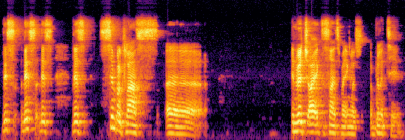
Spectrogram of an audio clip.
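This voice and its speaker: An Indonesian-accented man from Flores talks through an informal lecture in English, stopping often on fillers and repeating words as he searches for them. His voice sits at an ordinary pitch. The recording is dull and lo-fi, with a roomy echo. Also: lively intonation, slow pace. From Flores, eastern Indonesia. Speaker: founder of an English learning community. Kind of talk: informal self-made video lecture. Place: Europe.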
